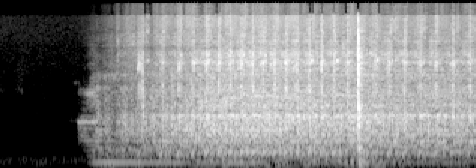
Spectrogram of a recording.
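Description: Light, quick clicking, about three a second, over a smooth motor hum; that's just the pattern mechanism working, the machine is healthy.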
